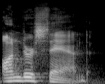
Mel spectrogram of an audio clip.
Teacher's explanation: Anapest is 2 unstressed syllables, then 1 stressed syllable.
